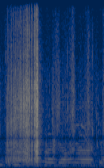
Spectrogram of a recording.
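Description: Playing cards are shuffled in a quick riffle, a dense papery flutter lasting about a second with a sharp snap near the middle, close and moderately loud, with faint talk underneath.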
